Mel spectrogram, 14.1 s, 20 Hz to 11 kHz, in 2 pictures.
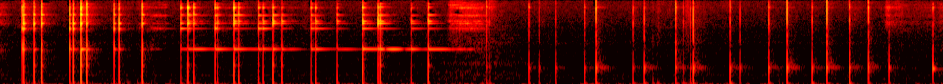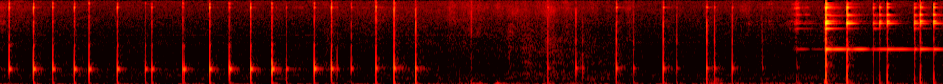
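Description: A small, empty, clear faceted drinking glass is held close to the microphone and tapped and clinked rapidly with fingernails. At the start and end, the taps ring bright and glassy, with a sustained tone near 1.5 kHz and high shimmering overtones. In the long middle stretch, the taps turn duller and shorter, settling on a lower tone around 650 Hz.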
